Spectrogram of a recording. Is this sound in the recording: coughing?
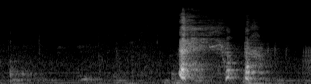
yes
